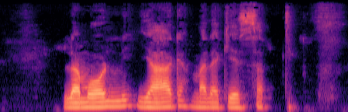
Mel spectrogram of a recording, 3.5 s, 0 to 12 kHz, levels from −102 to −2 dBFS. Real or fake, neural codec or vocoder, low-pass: fake; codec, 24 kHz, 0.9 kbps, WavTokenizer, medium speech release version 1; 10.8 kHz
